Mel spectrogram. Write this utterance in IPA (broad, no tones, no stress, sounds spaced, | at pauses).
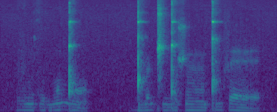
v œ n̪ ɛ̃ xʷ ɛː ɡ ŋ ɔ̃ ŋ͡ǃ ɔ̃ | ɡ͡ǃ ɛ̃ ɾ œ ɳ ǁ i ŋ͡ǃ ɵ ʃ œ̃ː ǃ i f ɛː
